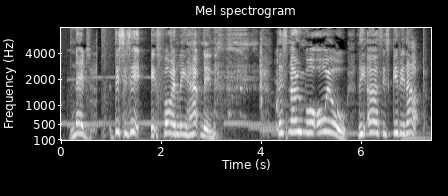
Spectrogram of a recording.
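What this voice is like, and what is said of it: Put-on Essex accent, slightly London. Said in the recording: “your Essex accent ... it'll be slightly London”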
